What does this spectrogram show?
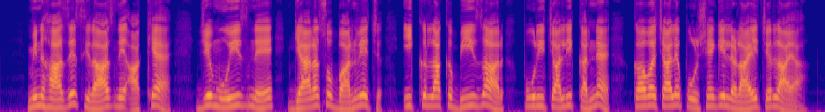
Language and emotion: Dogri, neutral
